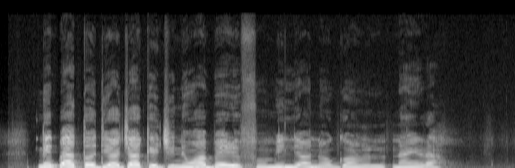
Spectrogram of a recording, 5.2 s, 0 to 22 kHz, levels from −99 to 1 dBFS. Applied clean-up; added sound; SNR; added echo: none; none; none; none.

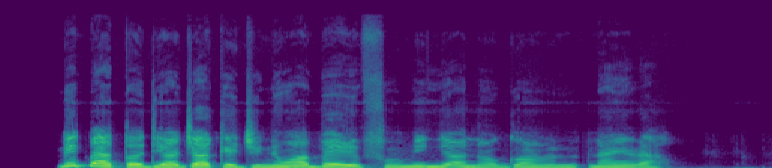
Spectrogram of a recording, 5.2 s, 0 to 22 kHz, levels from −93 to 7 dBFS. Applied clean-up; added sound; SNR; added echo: neural mask model DeepFilterNet 3.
